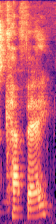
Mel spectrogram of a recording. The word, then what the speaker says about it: cafe: It's cafe. That will haunt me if you don't pronounce it right. Oh, wait, what did I say? Wait, calf. Cat, yeah, people call it the calf. It's fucking calf. Wrong. Wrong!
